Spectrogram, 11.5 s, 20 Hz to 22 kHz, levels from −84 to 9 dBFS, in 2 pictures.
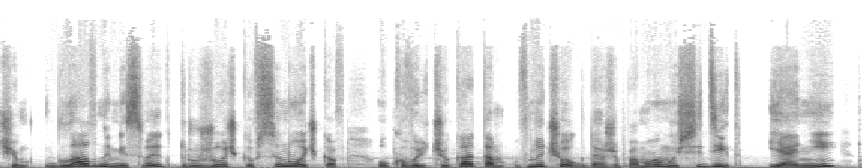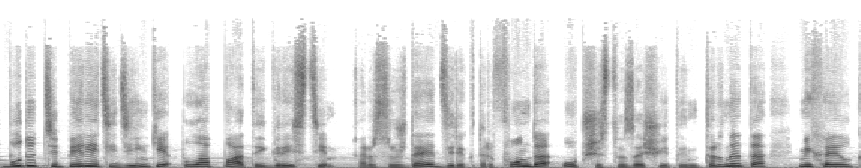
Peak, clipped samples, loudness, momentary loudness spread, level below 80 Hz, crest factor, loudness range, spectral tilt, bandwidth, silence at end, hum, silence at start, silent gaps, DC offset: -2 dBFS; under 0.1%; -19 LUFS; 7 LU; -46 dBFS; 16 dB; 2 LU; -5 dB/octave; 19 kHz; 0 s; none; 0 s; none; under 0.1%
